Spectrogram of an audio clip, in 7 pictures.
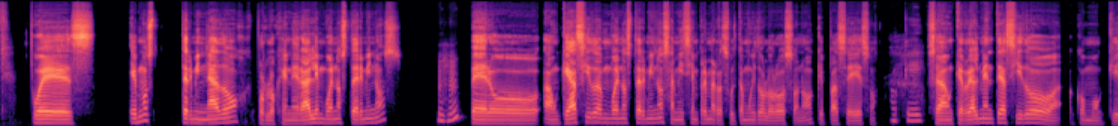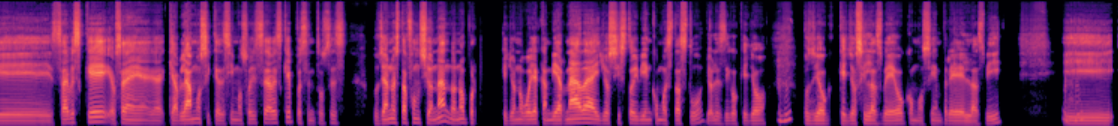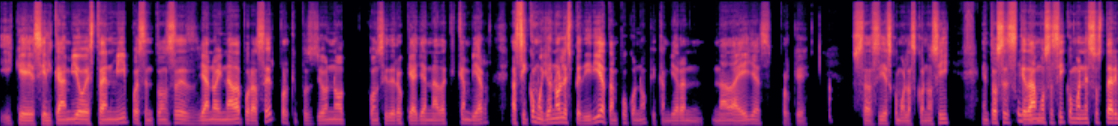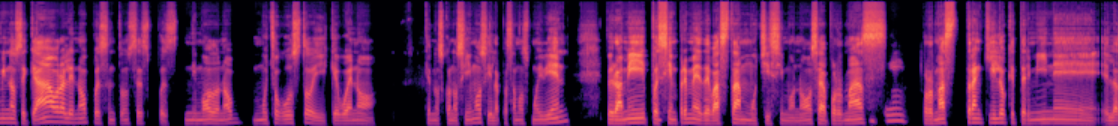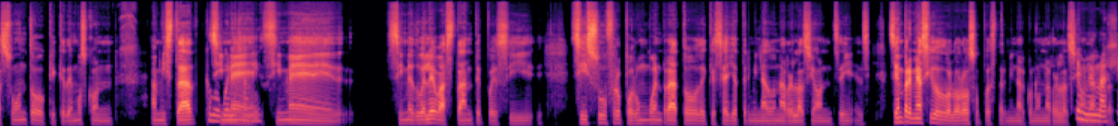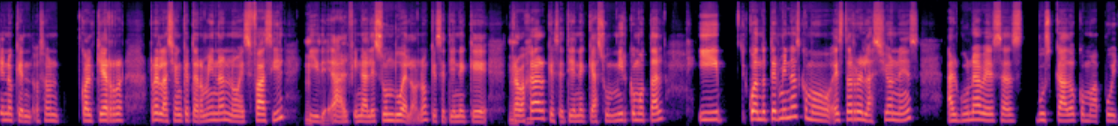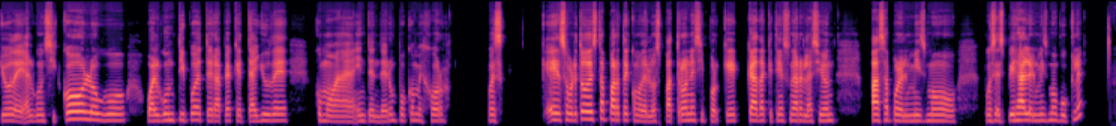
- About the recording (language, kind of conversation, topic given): Spanish, advice, ¿Por qué repito relaciones románticas dañinas?
- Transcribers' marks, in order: tapping; other noise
